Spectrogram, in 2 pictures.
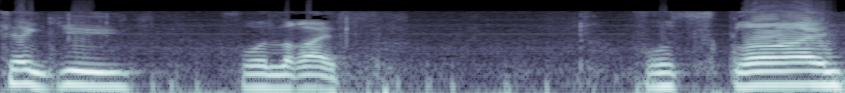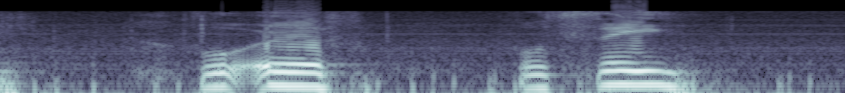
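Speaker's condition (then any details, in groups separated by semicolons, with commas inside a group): Cerebral palsy; discovered at age 2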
